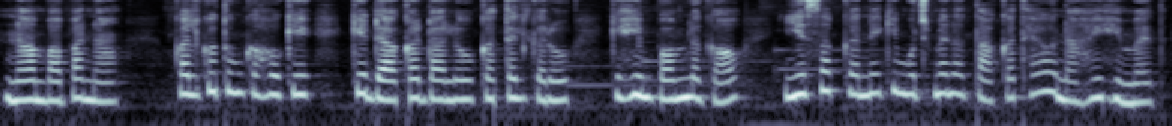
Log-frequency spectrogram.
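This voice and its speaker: Storybook role: anxious poor young man, pleading, read by a woman, mellow tone, light music bed. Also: on the high side, steady tone, lightly acted. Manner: pleading, flustered.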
